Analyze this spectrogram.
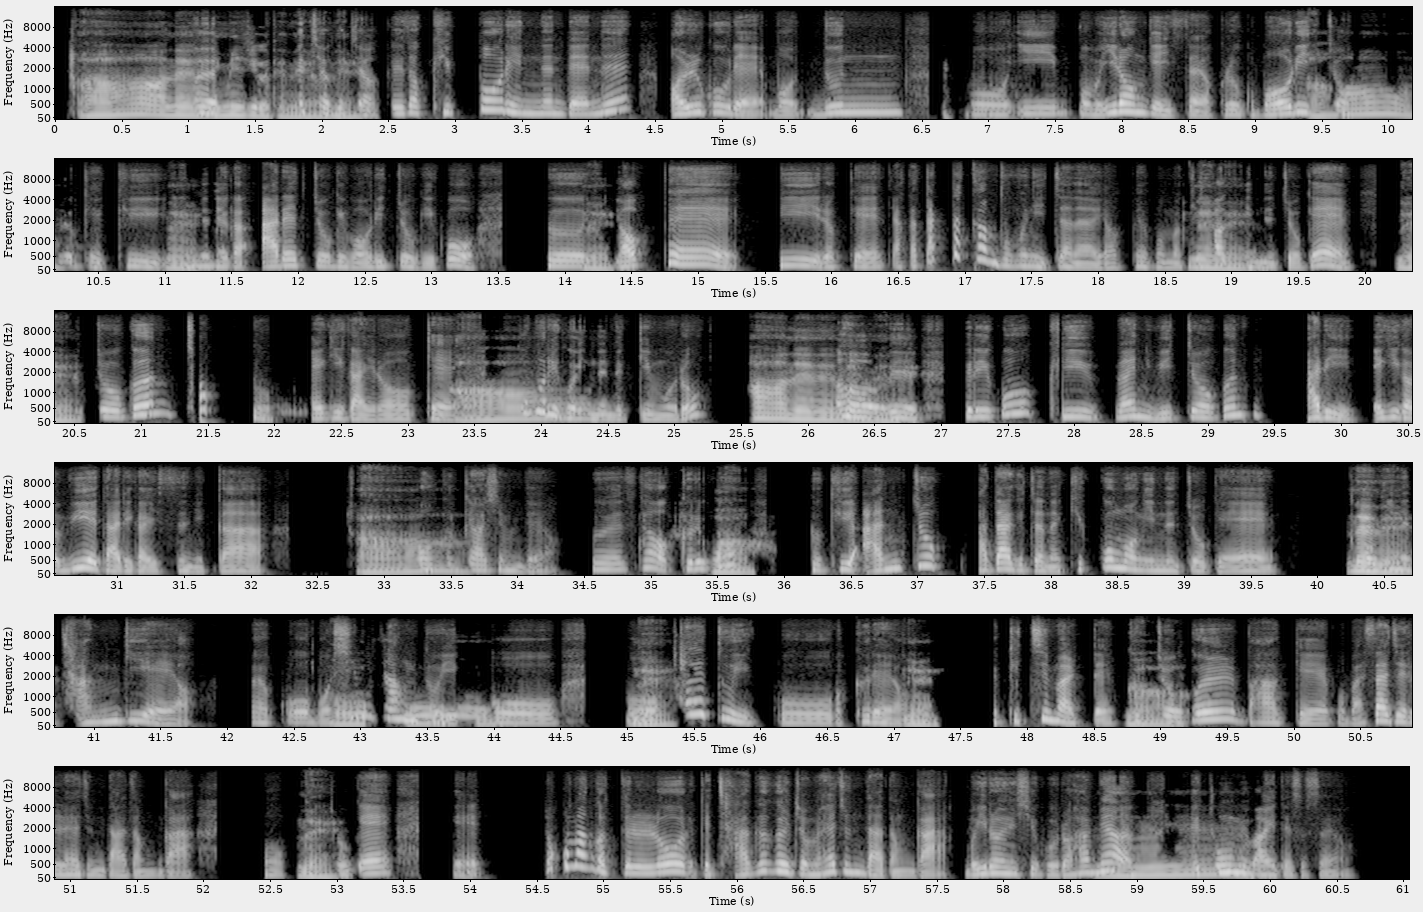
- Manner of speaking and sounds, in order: other background noise; tapping; background speech; laughing while speaking: "어 예"
- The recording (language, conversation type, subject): Korean, podcast, 평생학습을 시작하게 된 계기는 무엇이었나요?
- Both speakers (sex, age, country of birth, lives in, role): female, 45-49, South Korea, France, guest; male, 40-44, South Korea, Japan, host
